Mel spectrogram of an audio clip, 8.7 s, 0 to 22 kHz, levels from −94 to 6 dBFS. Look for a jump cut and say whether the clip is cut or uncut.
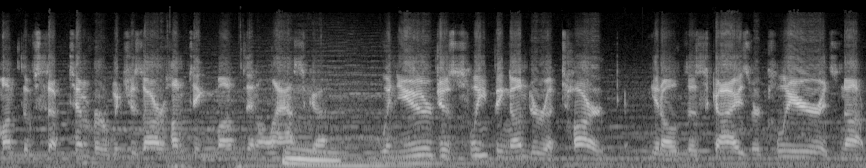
cut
